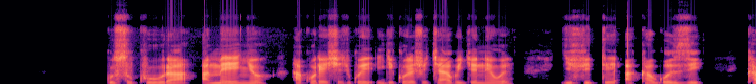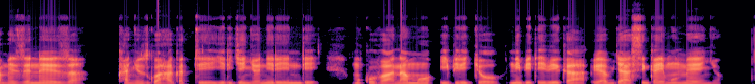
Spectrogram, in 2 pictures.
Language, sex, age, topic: Kinyarwanda, male, 18-24, health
